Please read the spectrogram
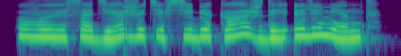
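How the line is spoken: Breathless disbelief. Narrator (Russian): выдохнула Зенит, качая головой, как будто не могла поверить, что это правда

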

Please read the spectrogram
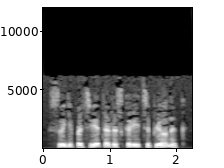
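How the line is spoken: Laughing. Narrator (Russian): рассмеялась я

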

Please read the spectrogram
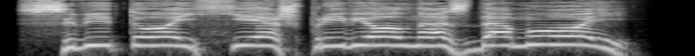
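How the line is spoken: Wild yell. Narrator (Russian): завопил вперед смотрящий

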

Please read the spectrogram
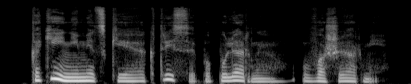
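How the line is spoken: Plain question. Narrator (Russian): спросил Туманов

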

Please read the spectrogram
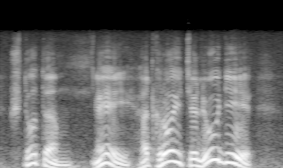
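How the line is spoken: Frantic shouting. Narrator (Russian): Заполошным голосом кричал Сергей Федорович

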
